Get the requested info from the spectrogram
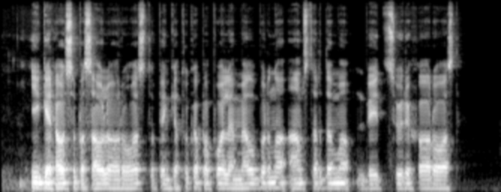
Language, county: Lithuanian, Klaipėda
